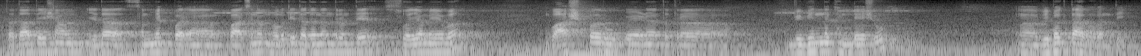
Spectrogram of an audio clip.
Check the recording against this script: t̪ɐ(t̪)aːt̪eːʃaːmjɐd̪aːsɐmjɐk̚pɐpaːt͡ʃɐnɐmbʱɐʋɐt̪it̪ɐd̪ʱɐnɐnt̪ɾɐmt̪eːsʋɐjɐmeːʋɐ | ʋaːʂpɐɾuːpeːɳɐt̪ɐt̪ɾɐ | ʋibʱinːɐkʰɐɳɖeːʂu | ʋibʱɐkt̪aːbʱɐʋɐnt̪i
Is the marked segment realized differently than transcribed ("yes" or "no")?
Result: yes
